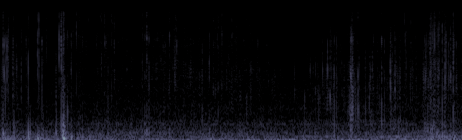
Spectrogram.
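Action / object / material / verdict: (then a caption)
scrape / foam bead clay lump / foam beads / none. A soft, solid lump of orange foam bead clay (floam) is squeezed and scratched with long nails and fingertips. It makes a quiet, low, bubbly crackle with short, crisp, bright crinkling bursts and a small sharp pop near the start.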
